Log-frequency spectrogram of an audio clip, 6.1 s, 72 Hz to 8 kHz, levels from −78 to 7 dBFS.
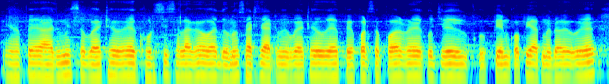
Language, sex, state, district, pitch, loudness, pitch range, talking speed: Hindi, male, Odisha, Khordha, 115 Hz, -17 LUFS, 110-115 Hz, 325 wpm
